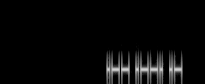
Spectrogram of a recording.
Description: Morse code, heard as a keyed tone, about 50 wpm, 700 Hz. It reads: WPA
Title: ARRL Sections 50wpm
